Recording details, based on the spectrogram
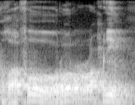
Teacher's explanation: റുൻ എന്നതിലെ തൻവീൻ പൂർണ്ണമായും ശേഷമുള്ള റായിലേക്ക് മണിക്കാതെ ലയിപ്പിക്കുന്നു. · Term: ഇദ്ഗാം ബിഗൈരി ഗുന്ന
